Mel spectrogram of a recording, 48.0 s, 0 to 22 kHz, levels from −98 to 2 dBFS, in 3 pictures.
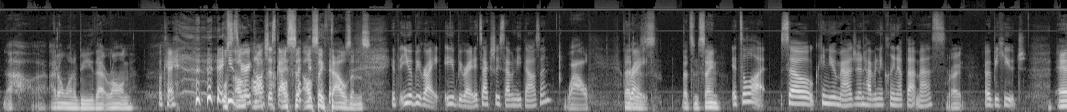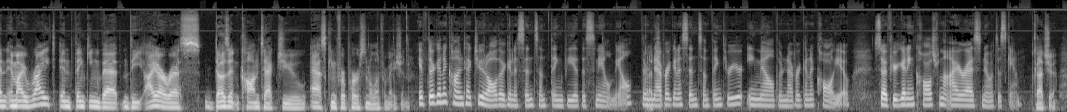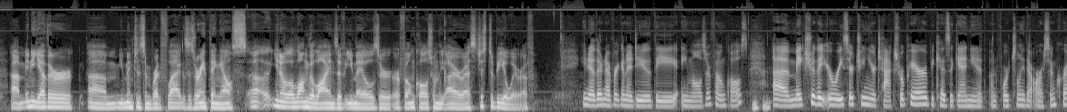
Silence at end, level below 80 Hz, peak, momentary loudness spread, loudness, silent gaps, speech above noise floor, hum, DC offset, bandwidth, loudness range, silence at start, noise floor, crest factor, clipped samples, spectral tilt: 0 s; -54 dBFS; -4 dBFS; 13 LU; -20 LUFS; none; 25 dB; none; under 0.1%; 18 kHz; 8 LU; 0.05 s; -44 dBFS; 16 dB; under 0.1%; -5.5 dB/octave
